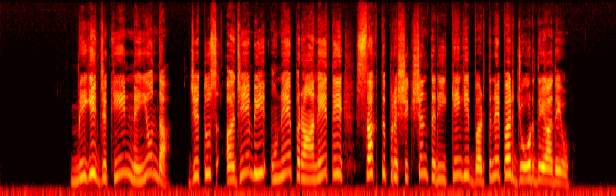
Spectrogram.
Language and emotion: Dogri, disgusted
